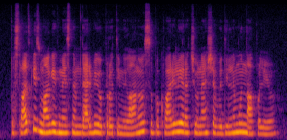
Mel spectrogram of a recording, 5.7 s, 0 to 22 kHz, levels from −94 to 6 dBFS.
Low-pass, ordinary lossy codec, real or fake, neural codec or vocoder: 19.8 kHz; none; real; none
